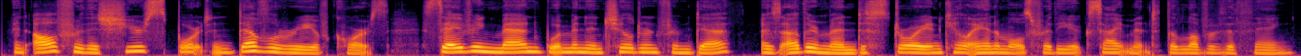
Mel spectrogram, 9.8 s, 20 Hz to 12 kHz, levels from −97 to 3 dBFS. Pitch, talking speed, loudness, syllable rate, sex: 185 Hz, 190 wpm, -18 LUFS, 5.0 syllables/s, female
